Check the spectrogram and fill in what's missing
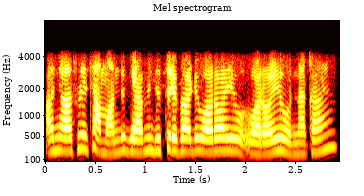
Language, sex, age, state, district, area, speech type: Goan Konkani, female, 45-60, Goa, Murmgao, rural, conversation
